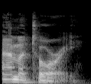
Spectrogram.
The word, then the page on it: amatory: American English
